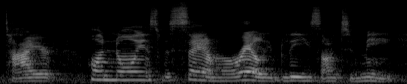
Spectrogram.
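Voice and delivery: plain reading voice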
